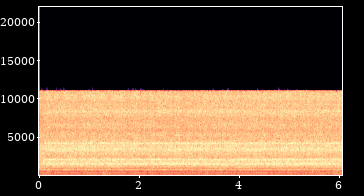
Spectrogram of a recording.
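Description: Loud, steady machine noise from coffee-shop equipment, starting abruptly and running on without a break.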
